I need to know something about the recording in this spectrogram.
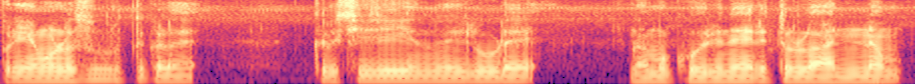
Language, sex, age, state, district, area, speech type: Malayalam, male, 18-30, Kerala, Wayanad, rural, spontaneous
